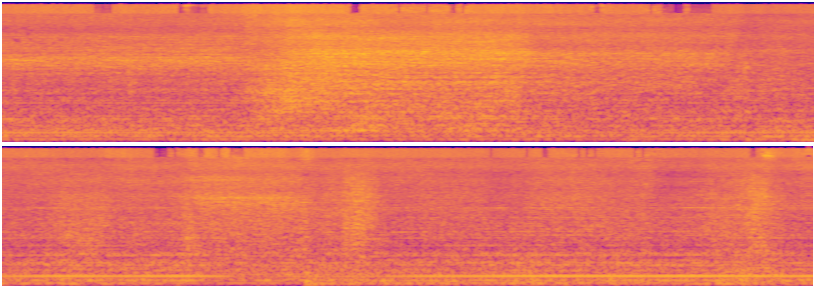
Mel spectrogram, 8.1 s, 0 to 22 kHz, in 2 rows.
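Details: 1979 Electrolux Z96 cylinder vacuum, floor head on carpet: steady motor whine over loud airy rush, pitch shifting as head meets carpet; sounds laboured, owner suspects it needs suction control/air release.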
